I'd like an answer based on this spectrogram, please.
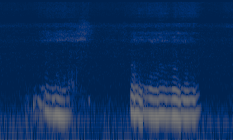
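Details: Dog snoring loudly in two drawn-out, voiced snores. Each is a droning low tone with a buzzy edge, and the second is longer at about a second, with quiet breathing between them.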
